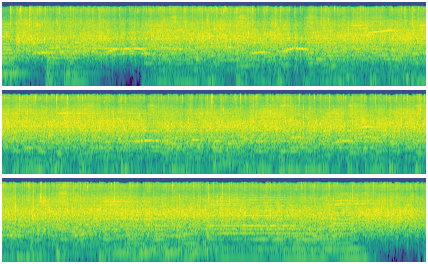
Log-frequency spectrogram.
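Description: Theatre audience applauding and cheering steadily, with scattered shouts and whoops, while the orchestra plays on underneath.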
